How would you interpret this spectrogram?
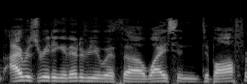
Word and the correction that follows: Benioff: Benioff? – Yeah, Benioff, whatever.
